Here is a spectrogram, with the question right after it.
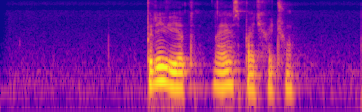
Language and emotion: Russian, neutral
